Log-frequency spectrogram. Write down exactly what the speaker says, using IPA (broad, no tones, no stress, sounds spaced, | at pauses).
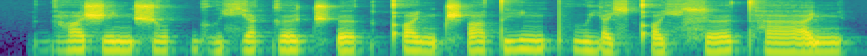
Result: ɡʱ ɑ ʃ ɛ ɲ ʃ o k ɡʱ ʊ ç a k œ t͡ʃʼ œ k qʼ ɑ ɲ t͡ʃʼ ɑ t i ɲ pʰ u j a ç qʼ ɔ ç ɬ œ tʰ a ɲ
